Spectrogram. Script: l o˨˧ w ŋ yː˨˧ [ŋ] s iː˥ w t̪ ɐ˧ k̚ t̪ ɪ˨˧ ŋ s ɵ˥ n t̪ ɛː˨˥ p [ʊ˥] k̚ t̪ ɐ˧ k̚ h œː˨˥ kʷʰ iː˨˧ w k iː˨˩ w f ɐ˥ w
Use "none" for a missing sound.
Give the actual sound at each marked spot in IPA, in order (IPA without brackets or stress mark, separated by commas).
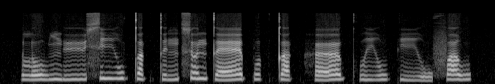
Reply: none, ʊ˥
